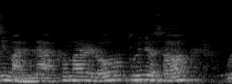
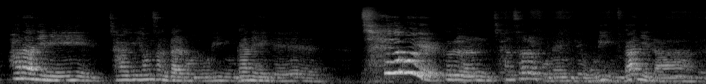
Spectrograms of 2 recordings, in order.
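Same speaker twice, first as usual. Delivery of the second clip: ordinary talk, nothing marked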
